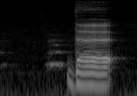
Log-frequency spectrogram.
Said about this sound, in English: Anyone who can hear my dog barking in the background, I don't apologize because I love him very much and he can bark all he wants.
